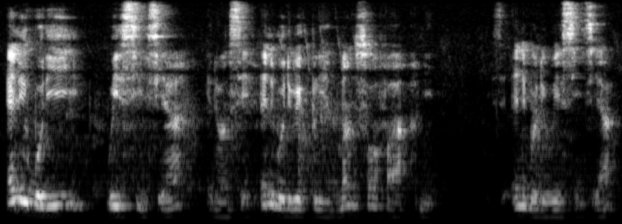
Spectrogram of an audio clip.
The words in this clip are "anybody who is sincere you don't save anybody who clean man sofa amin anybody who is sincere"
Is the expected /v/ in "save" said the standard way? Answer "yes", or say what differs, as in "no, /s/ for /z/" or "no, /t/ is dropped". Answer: no, /f/ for /v/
